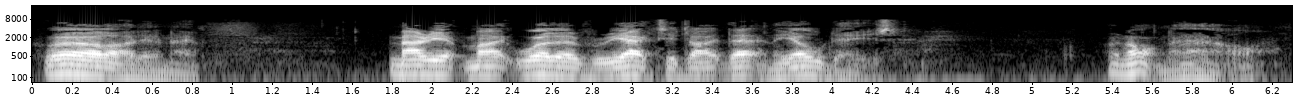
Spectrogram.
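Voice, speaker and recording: Casting: middle-aged British detective boss, cornered and sardonic, husky lively voice, 1980s radio play. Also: male voice, fairly low pitch, unhurried, exaggerated voice. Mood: sceptical. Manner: blunt, sardonic, probing. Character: cornered, wily veteran police chief inspector, defiant and cynical. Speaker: actor in radio drama. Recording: dull, muffled old radio recording.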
